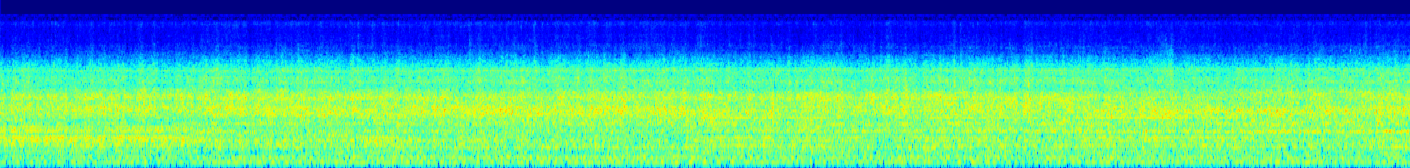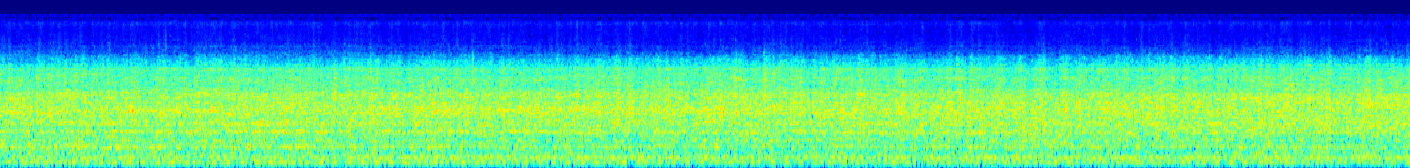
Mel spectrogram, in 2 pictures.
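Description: Southern Pacific diesel freight locomotives running steadily alongside, heard from a moving car pacing the train, mixed with steady road and wind noise.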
